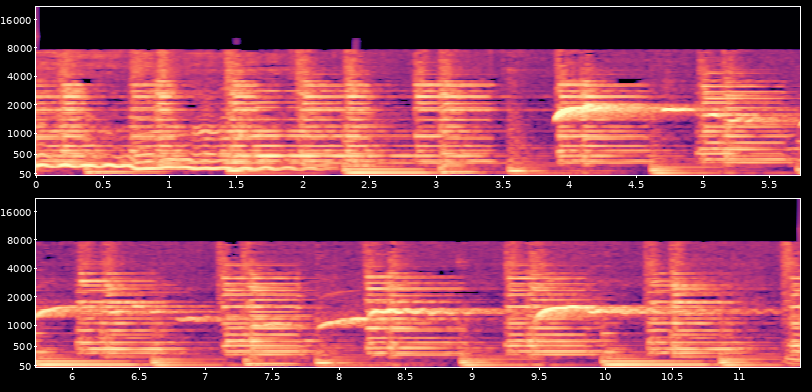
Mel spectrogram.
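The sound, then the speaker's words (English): A clear, melodic whistled tune rides over a steady, rhythmic instrumental backing, repeating short sliding phrases; the whistling comes in a few seconds after the music starts and stays prominent. “It's a whistling tune for walking in the night.”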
